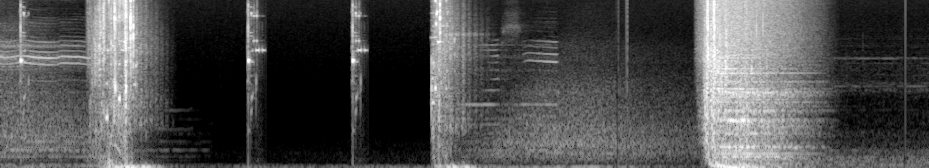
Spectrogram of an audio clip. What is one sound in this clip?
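A soft whoosh sweeps past as a menu opens.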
